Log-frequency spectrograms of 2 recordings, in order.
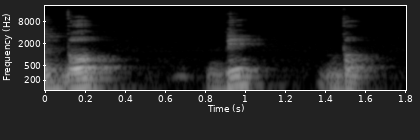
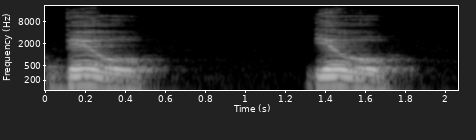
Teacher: it starts with a slender B, where the lips are flattened because it's slender B, as opposed to bo, B, bo.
